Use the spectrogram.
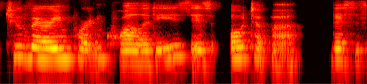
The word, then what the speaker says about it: ottappa: part of these two very important qualities is otapa this is spelled o t t a p p a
